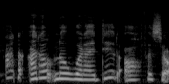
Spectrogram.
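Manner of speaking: high, soft, fast meek plea; suddenly soft. Retold or imitated. Pulled over, pleading to the police officer, meek and soft. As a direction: shrink into a small innocent voice for the cop. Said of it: "you can get real soft".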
